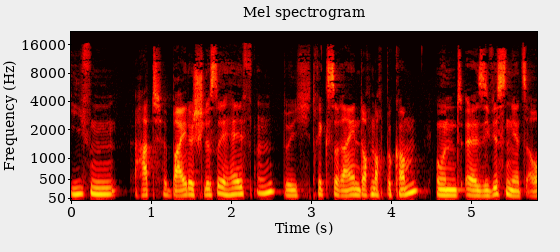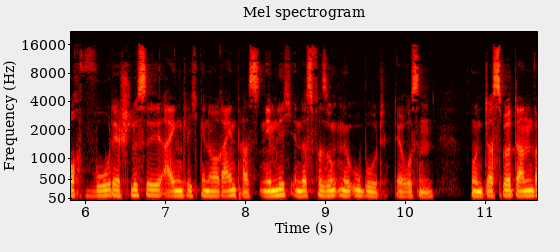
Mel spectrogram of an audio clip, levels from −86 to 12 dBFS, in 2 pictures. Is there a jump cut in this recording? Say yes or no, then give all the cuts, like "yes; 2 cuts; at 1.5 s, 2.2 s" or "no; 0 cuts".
no; 0 cuts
